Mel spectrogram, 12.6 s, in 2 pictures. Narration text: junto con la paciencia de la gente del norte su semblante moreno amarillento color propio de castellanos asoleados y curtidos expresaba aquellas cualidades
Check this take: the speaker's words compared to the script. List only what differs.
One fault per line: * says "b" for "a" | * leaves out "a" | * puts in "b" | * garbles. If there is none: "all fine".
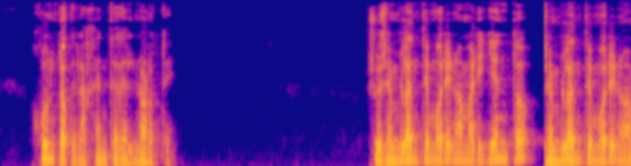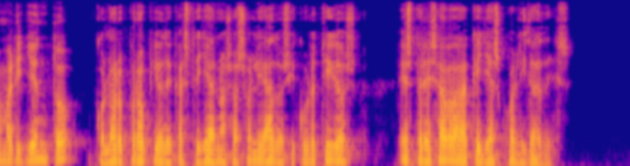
* leaves out "con la paciencia"
* puts in "semblante moreno amarillento"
